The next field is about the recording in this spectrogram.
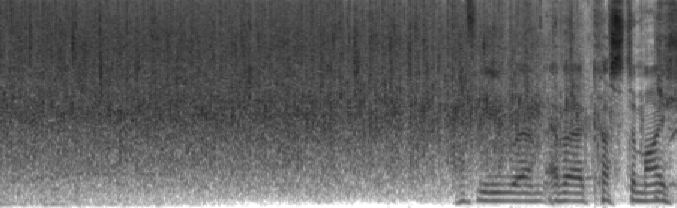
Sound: audience applause

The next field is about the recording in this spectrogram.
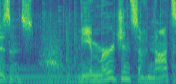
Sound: air whooshing

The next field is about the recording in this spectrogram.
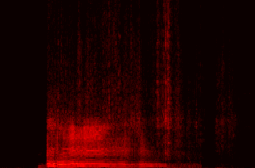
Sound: fart sound effect

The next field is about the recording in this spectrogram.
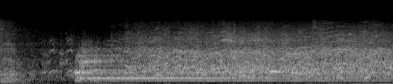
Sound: gong

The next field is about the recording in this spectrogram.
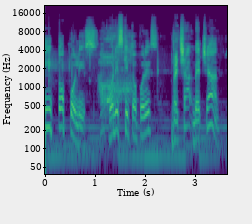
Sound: gasps

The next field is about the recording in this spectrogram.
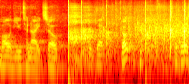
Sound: applauds

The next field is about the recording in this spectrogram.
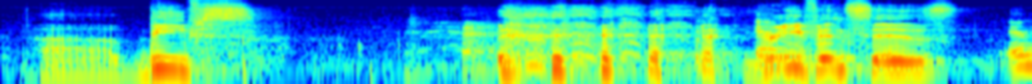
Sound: laughs

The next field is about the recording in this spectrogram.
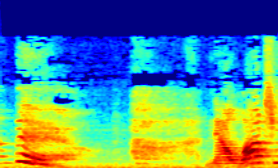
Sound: gasping

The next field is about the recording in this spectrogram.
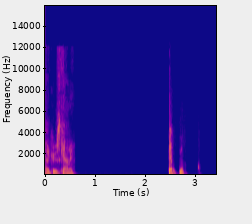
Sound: silence

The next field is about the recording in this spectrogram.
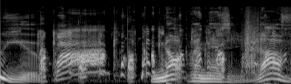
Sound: chickens chatter

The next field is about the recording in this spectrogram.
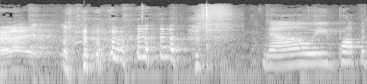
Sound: laughs

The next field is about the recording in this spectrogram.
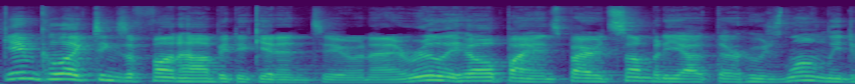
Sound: none

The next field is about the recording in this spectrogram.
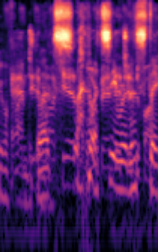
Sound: laughs

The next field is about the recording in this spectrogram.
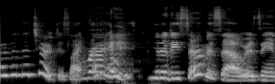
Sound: laughs

